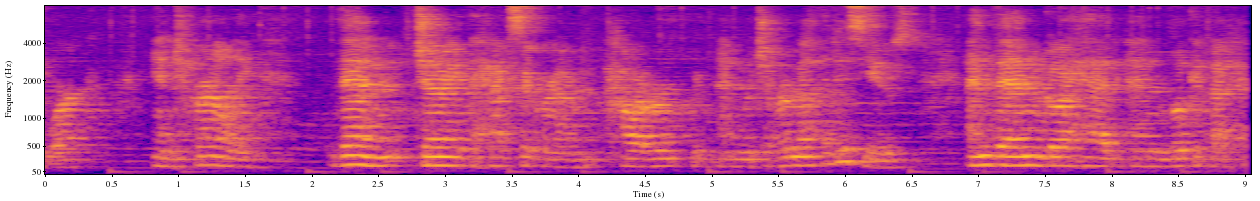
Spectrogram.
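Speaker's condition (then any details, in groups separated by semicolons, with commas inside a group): No condition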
